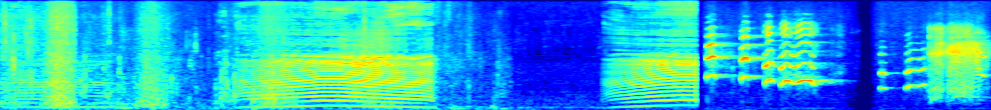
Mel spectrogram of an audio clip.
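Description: Cows mooing: a long, low moo about three seconds in, and another that cuts off abruptly about seven seconds in. After that, a run of short, high, wavering squeaky calls.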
